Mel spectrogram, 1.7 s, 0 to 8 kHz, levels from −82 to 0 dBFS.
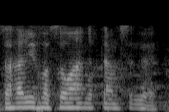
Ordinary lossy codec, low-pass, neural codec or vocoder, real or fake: AAC, 16 kbps; 7.2 kHz; codec, 24 kHz, 0.9 kbps, WavTokenizer, medium music audio release; fake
